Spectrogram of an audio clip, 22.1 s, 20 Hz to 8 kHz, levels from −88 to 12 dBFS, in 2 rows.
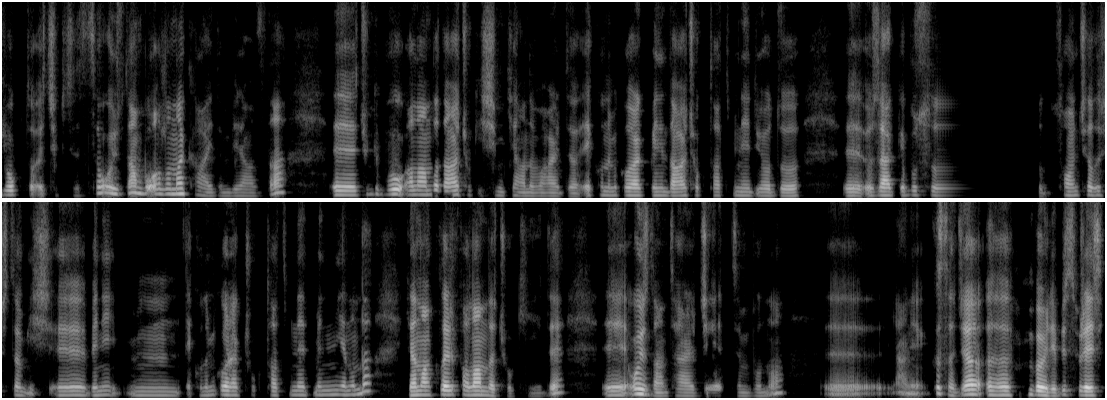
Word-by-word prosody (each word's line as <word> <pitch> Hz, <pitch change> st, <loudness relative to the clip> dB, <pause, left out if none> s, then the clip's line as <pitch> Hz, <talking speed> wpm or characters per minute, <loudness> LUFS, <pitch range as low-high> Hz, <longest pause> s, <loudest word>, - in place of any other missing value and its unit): yoktu 175 Hz, -, -4 dB
açıkçası. 475 Hz, -, -9 dB
O 245 Hz, -2 st, +1 dB
yüzden 215 Hz, +3 st, -1 dB
bu -, -, +3 dB
alana 205 Hz, +1 st, +1 dB
kaydım 135 Hz, -8 st, -16 dB
biraz 130 Hz, -1 st, -17 dB
da. 270 Hz, -, -3 dB, 0.5 s
Eee, 165 Hz, -1 st, +3 dB
çünkü 195 Hz, +1 st, -18 dB
bu 195 Hz, -3 st, +4 dB
alanda 175 Hz, +1 st, -1 dB
daha 165 Hz, +1 st, +2 dB
çok 170 Hz, -1 st, -19 dB
iş -, -, -8 dB
imkânı 140 Hz, -3 st, -12 dB
vardı. 125 Hz, -2 st, -10 dB
Ekonomik 155 Hz, -1 st, -10 dB
olarak 150 Hz, -1 st, +1 dB
beni 150 Hz, -1 st, -8 dB
daha 145 Hz, +1 st, 0 dB
çok 150 Hz, -, -15 dB
tatmin 145 Hz, +1 st, -13 dB
ediyordu. 135 Hz, -1 st, -6 dB, 0.5 s
Eee, 140 Hz, -1 st, -3 dB
özellikle 155 Hz, +1 st, 0 dB
bu 165 Hz, -, -10 dB, 1.3 s
son 155 Hz, -1 st, -7 dB
çalıştığım 160 Hz, -1 st, -7 dB
iş, -, -, -11 dB
eee, 160 Hz, 0 st, -1 dB
beni, 170 Hz, +8 st, -8 dB
ımm, 150 Hz, -3 st, -13 dB
ekonomik 155 Hz, +3 st, -15 dB
olarak 160 Hz, -2 st, +2 dB
çok -, -, -26 dB
tatmin 160 Hz, +1 st, -10 dB
etmenin 170 Hz, +1 st, -8 dB
yanında 180 Hz, -, -5 dB, 0.4 s
yan 160 Hz, +1 st, +6 dB
hakları 170 Hz, +1 st, +6 dB
falan 165 Hz, -2 st, +5 dB
da 140 Hz, -, +1 dB
çok 115 Hz, -3 st, -21 dB
iyiydi. 120 Hz, -, -5 dB, 0.4 s
Eee, 485 Hz, +1 st, +1 dB
o -, -, +6 dB
yüzden 135 Hz, -10 st, +4 dB
tercih 130 Hz, -1 st, -9 dB
ettim 130 Hz, -1 st, -16 dB
bunu. 235 Hz, -, -11 dB, 0.4 s
Eee, 485 Hz, 0 st, -9 dB, 0.2 s
yani 230 Hz, -, -11 dB
kısaca, 190 Hz, -, +6 dB
eee, 165 Hz, -1 st, +5 dB, 0.2 s
böyle 155 Hz, -4 st, +10 dB
bir -, -, -4 dB
süreç 155 Hz, -3 st, +7 dB
160 Hz, 160 wpm, -22 LUFS, 145-180 Hz, 1.3 s, böyle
